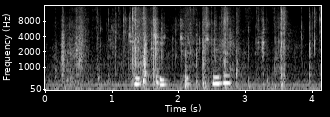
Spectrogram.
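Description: Close rustling and crinkling handling noise right at the microphone, in many short scrapes, with a few quiet murmured syllables in the middle, over a faint steady hum.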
